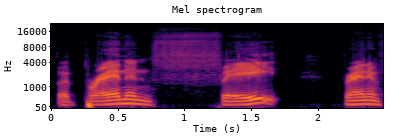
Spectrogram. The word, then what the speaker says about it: Pfaadt: a debut last year I'm going to say his name wrong because it's spelled bizarrely but Brandon fate Brandon fate pfaadt Brandon fate it's been bad in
